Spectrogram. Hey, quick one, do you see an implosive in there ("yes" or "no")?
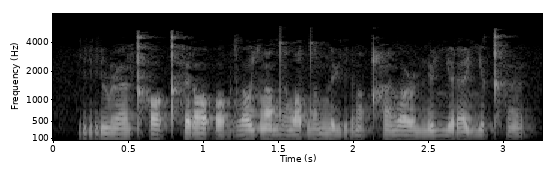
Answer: no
